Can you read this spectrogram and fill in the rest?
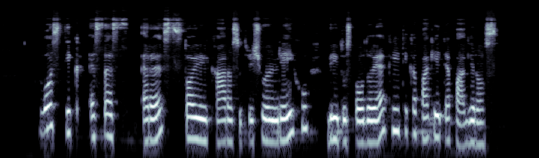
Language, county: Lithuanian, Vilnius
